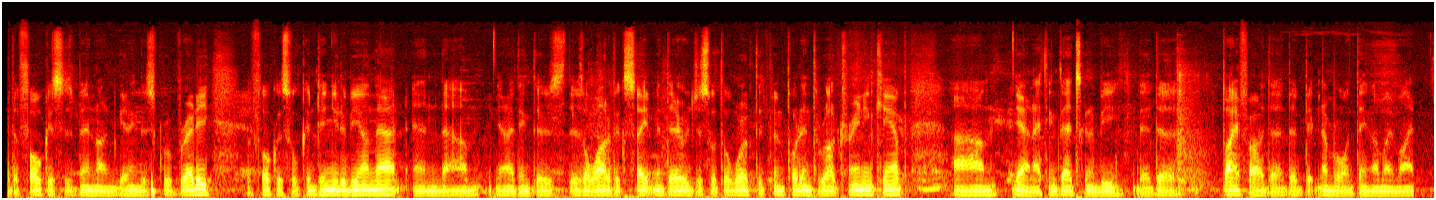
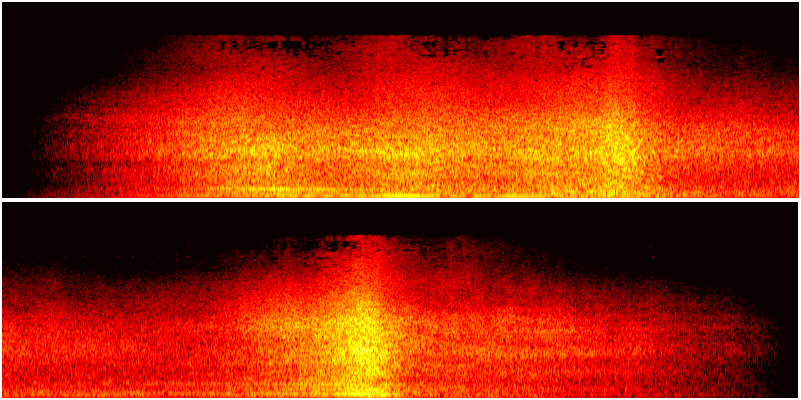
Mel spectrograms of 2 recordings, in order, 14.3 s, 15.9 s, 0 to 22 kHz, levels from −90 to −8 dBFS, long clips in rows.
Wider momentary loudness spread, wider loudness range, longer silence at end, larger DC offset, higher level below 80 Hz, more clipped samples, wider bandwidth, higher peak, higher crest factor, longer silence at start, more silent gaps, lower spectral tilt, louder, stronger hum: second, 8 LU vs 23 LU; second, 3 LU vs 17 LU; second, 0 s vs 1.45 s; neither; first, -34 dBFS vs -42 dBFS; neither; first, 13 kHz vs 11.5 kHz; about the same, -4 dBFS vs -4 dBFS; second, 18 dB vs 24 dB; second, 0.05 s vs 1.05 s; neither; first, -6.5 dB/octave vs -5 dB/octave; first, -21 LUFS vs -26 LUFS; neither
